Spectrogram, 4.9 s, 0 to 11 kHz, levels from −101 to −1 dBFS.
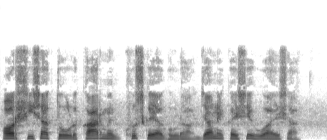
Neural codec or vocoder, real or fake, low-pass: none; real; 7.2 kHz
